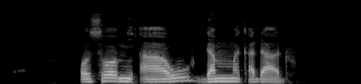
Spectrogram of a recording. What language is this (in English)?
Oromo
